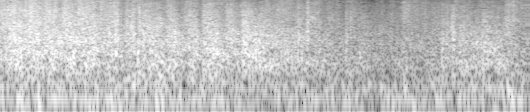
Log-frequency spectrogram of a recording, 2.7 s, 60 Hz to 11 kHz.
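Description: Rapid, dense autocannon and gunfire rattle from 20mm guns in the video game Steel Division 2, continuous and fairly distant-sounding, mixed with battle noise and no speech.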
